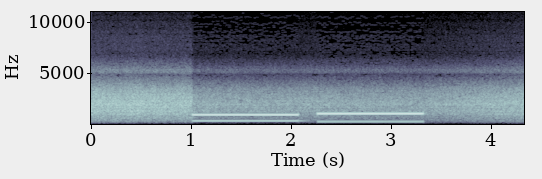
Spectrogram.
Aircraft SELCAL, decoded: CM-AP

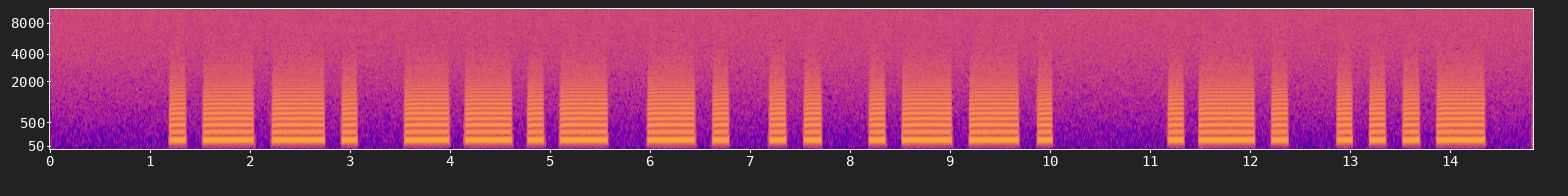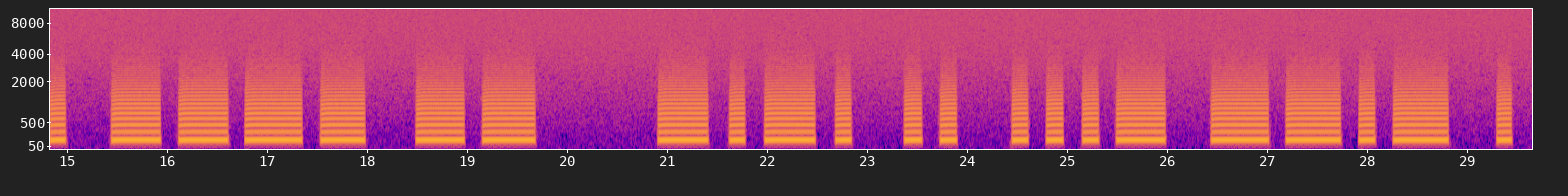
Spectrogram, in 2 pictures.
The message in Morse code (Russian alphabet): ПЩНИП РЖЕШМ ЦИЖЩЕ

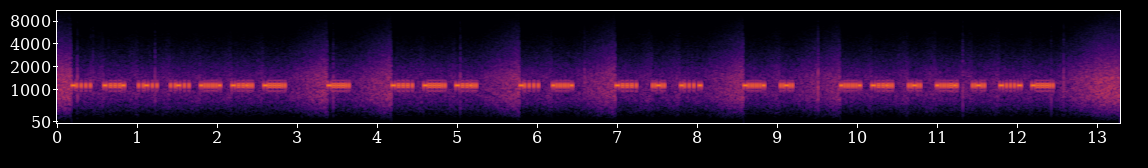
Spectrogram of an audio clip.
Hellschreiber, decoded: LATTORE E PER LO PIU DI ORIGINE

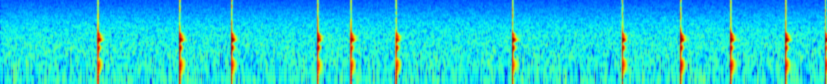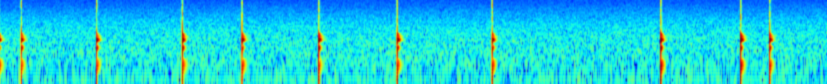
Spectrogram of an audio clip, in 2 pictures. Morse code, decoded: none

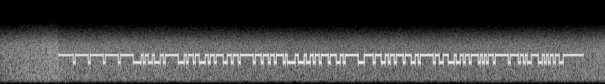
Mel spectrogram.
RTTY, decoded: HA0Q3 7MU7W 6KBRW

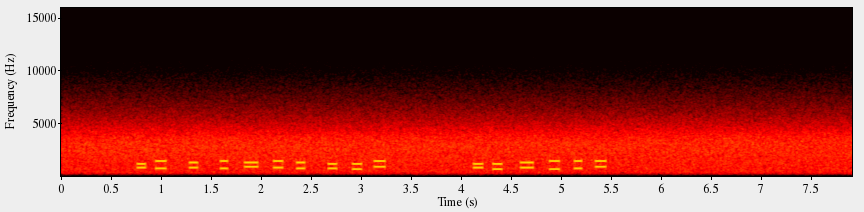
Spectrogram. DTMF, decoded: 768609541# 71836#

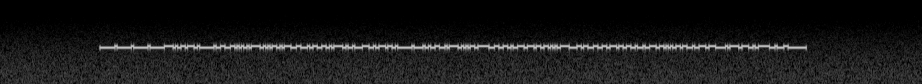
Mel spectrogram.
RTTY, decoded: WRESZCIE, KWESTIA ROLI PARLAMENTU

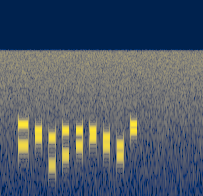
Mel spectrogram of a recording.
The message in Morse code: none

